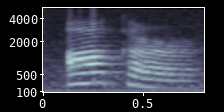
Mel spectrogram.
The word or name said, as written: ocker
